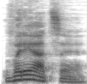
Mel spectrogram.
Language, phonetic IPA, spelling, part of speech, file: Russian, [vərʲɪˈat͡sɨjə], вариация, noun, Ru-вариация.ogg
- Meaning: 1. variation (related but distinct thing) 2. variation (a musical technique based on an altered repetition of a theme)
